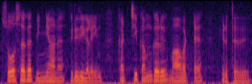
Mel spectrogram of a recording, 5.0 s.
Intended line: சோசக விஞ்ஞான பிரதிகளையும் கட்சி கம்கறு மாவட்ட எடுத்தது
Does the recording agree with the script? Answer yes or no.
yes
